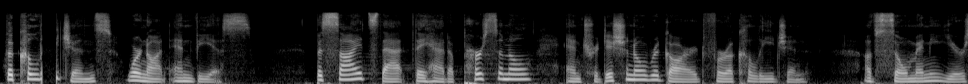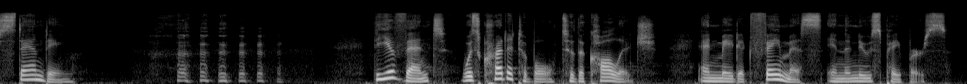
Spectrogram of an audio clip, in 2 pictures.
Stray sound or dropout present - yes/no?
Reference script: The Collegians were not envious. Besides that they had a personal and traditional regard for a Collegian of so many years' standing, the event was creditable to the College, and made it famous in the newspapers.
yes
